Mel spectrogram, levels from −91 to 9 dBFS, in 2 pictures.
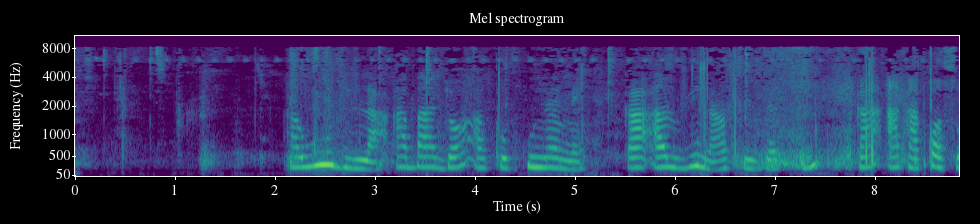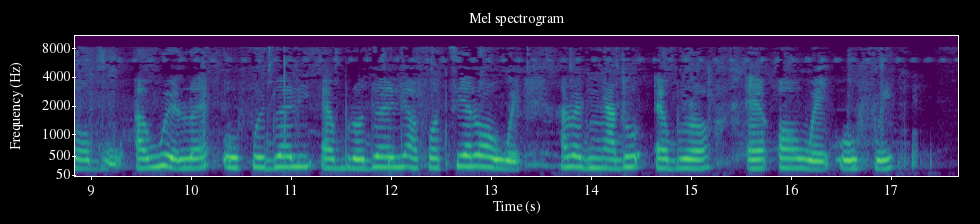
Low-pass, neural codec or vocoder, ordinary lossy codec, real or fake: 9.9 kHz; none; MP3, 32 kbps; real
